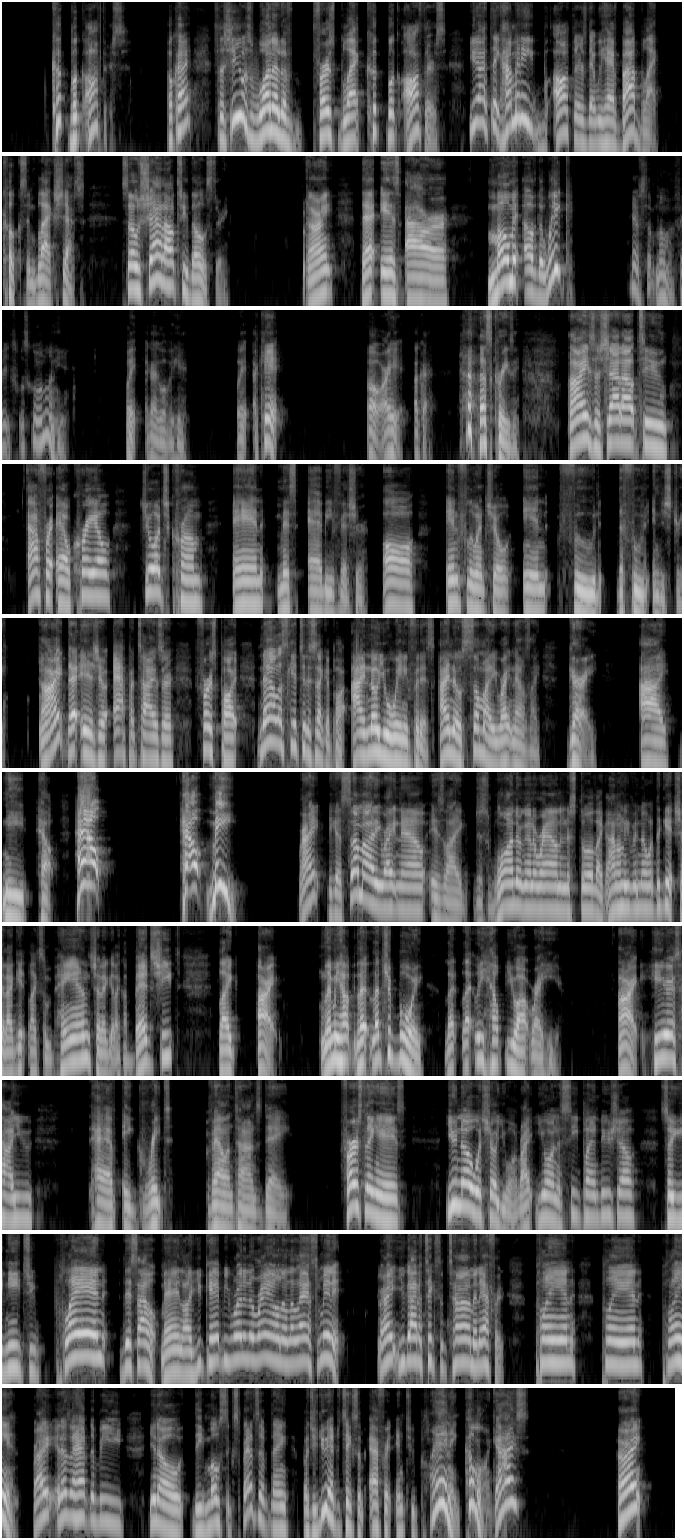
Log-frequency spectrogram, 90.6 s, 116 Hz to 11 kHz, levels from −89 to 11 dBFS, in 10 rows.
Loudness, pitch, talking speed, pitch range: -19 LUFS, 170 Hz, 175 wpm, 135-210 Hz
